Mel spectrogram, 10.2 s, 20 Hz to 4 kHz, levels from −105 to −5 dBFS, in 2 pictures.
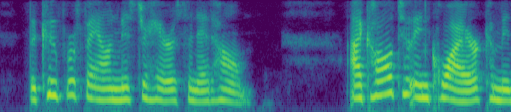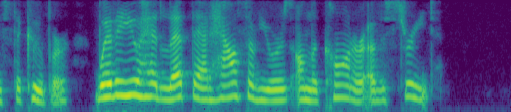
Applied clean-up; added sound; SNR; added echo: none; none; none; none.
